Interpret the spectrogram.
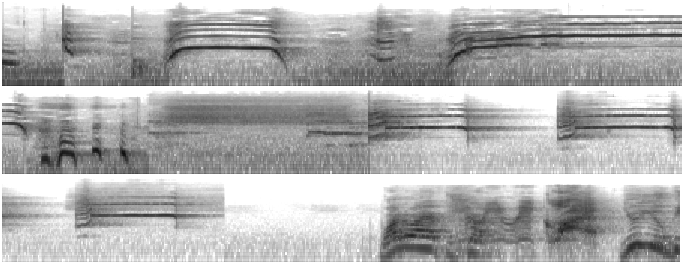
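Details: Noisy pet cockatoo indoors giving loud, drawn-out harmonic screeches, some rising and falling, in bursts separated by short silences, while people talk and laugh nearby.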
